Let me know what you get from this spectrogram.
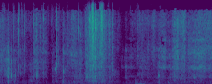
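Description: Soft chewing of a mouthful of sub sandwich, with a brief crinkle of paper about two seconds in.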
